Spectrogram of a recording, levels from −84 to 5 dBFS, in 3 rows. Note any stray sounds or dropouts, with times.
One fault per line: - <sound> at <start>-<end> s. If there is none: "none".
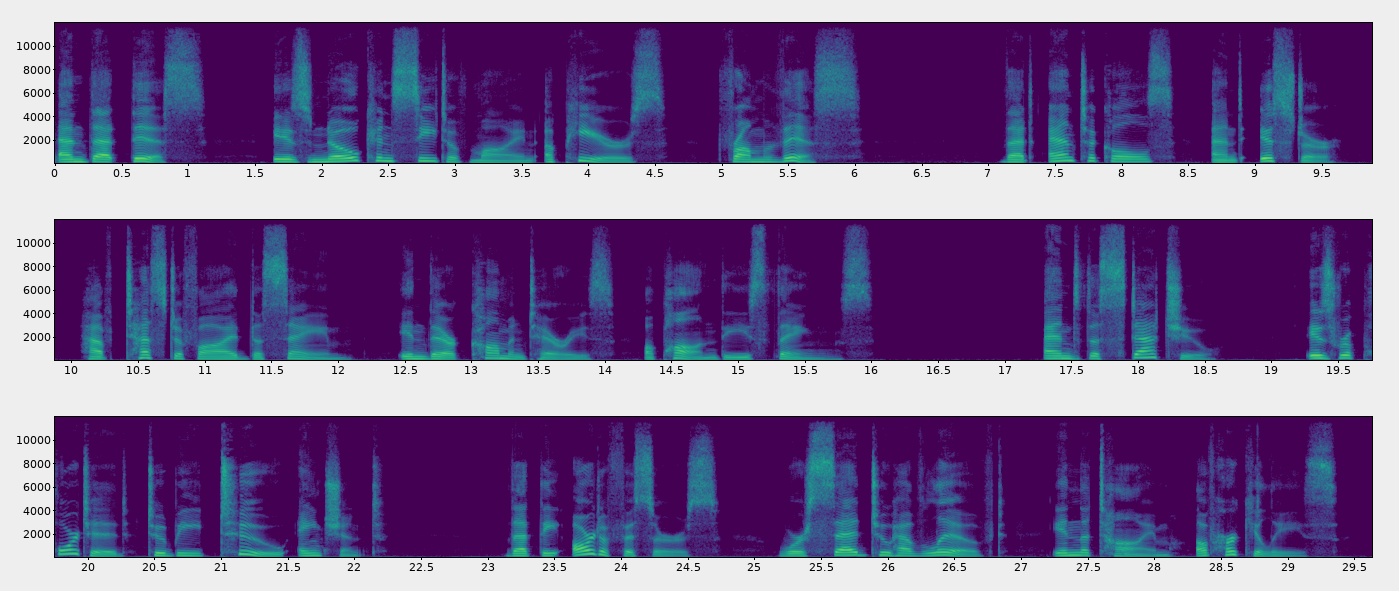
none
